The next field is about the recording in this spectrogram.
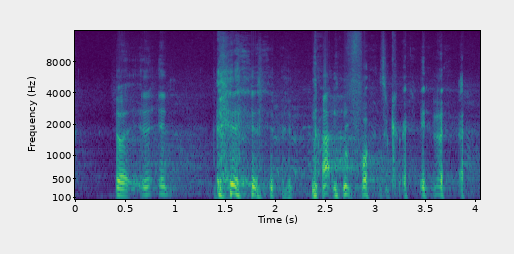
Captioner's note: more laughter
